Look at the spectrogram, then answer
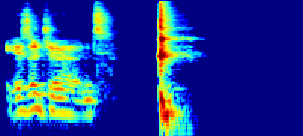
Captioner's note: gavel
